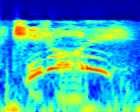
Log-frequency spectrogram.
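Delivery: high-pitched anime attack cry; attack call. Acted. Character calls out attack.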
